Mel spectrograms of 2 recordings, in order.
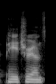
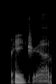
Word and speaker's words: Patreon: But I'm pretty sure it's Patreon because it's like a patron.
